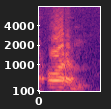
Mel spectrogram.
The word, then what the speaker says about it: Aurum: छपाकी वगैरह में, तो आरम ट्राइफिलम, आरम म्योर नहीं, उसकी स्पेलिंग अलग अलग हैं। औरम है एक, उसका तलफ़्फ़ुज़ है औरम, ये गोल्ड है और AURUM लिखा जाता है, और एक है आरम, मैं आरम कह रहा हूं इस वक्त, जो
